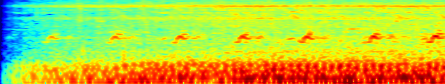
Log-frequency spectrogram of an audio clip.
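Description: A White-breasted waterhen gives a short, hoarse, two-part note about twice a second over a steady low rumble.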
